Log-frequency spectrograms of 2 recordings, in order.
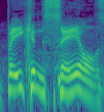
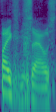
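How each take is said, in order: First: It is said in a put-on American accent. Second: It is said in his usual non-American accent.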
